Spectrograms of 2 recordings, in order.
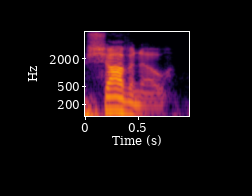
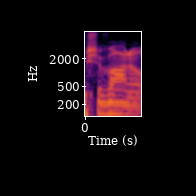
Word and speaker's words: Shavano: okay I stand corrected Scott just told me this is actually mount Shavano I've been saying shyano like an idiot for years and behind me I've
